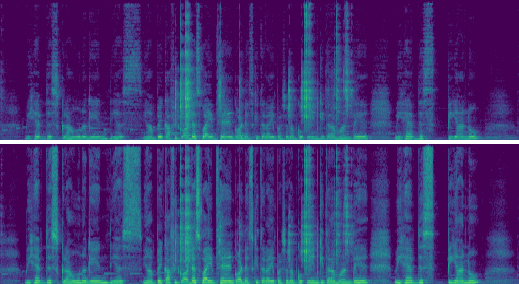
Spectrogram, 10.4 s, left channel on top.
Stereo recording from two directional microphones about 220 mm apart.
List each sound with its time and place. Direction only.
0.5 s speech: 40° right (ahead or behind)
